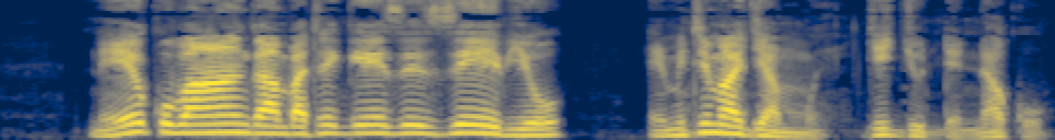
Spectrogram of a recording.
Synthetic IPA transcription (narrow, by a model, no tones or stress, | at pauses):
neje̞kuβaːŋɡaːmbate̞ɡe̞ːze̞ze̞ːβjo̞ | emitimaɟamwe̞̰ɟiɟːudːe̞̰nːa̰kṵ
